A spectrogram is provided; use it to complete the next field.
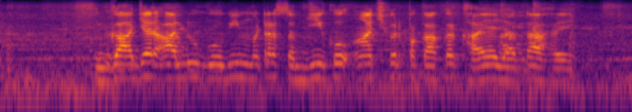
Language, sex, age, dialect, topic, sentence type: Hindi, male, 25-30, Marwari Dhudhari, agriculture, statement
